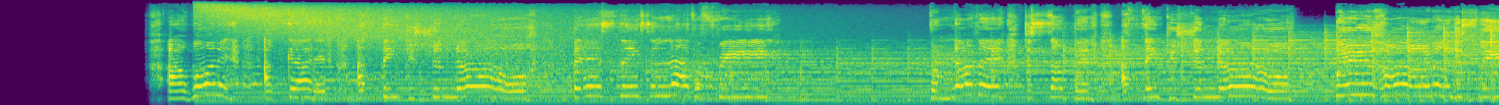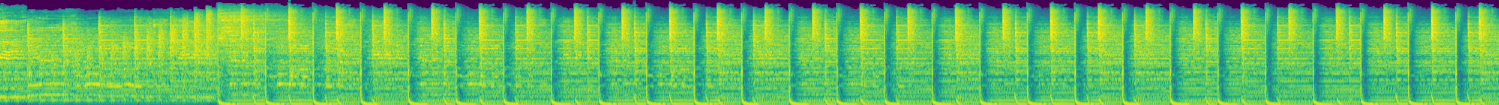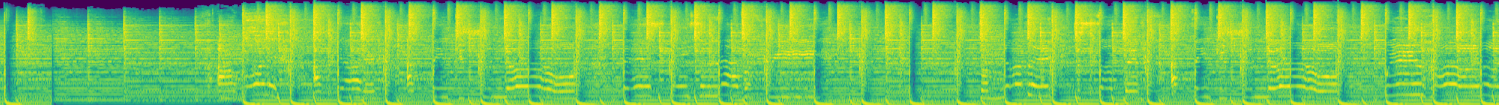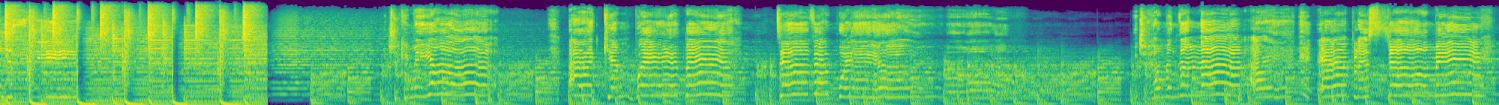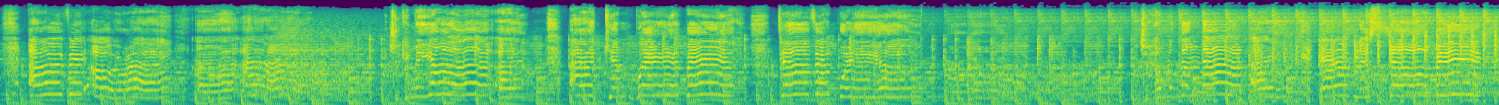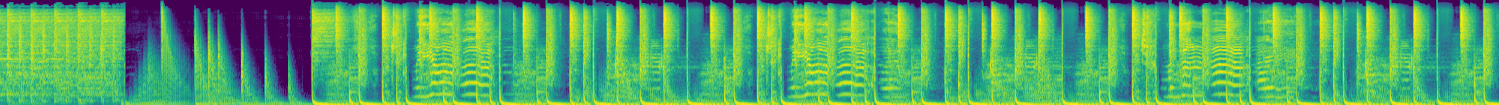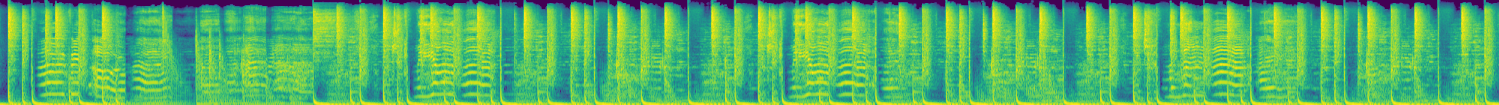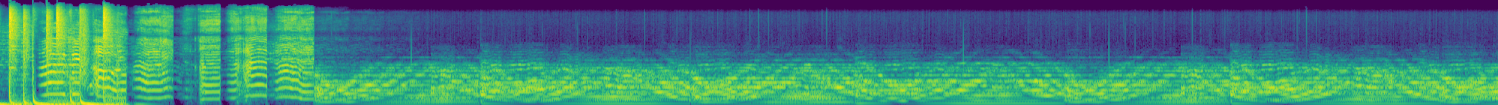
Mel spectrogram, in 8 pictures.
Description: Type: Midi Samples
House Tech House Vocals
